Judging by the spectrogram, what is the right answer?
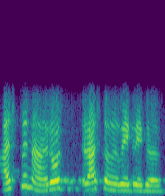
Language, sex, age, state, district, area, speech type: Marathi, female, 18-30, Maharashtra, Ahmednagar, rural, conversation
